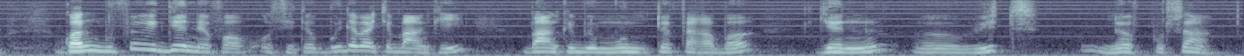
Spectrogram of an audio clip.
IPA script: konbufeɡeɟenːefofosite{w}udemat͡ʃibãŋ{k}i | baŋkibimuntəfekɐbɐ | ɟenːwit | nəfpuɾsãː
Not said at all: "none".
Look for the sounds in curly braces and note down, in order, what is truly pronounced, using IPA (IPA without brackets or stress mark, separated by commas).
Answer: b, k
